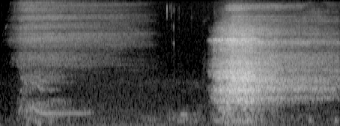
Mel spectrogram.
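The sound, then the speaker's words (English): A deep breath taken during a guided self-acceptance tapping exercise: a long, soft inhale followed after a short pause by a louder, breathy exhale, with no talking. “Deep breath.”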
